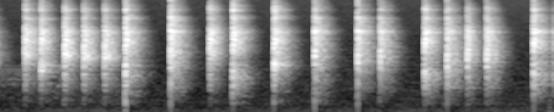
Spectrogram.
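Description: A pair of reddish solid makaba birch wood percussion spoons, held in one hand, is knocked together in rhythm against the hand. Eighteen short, dry, bright clacks ring out in a loose, uneven pattern, each dying away almost at once.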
